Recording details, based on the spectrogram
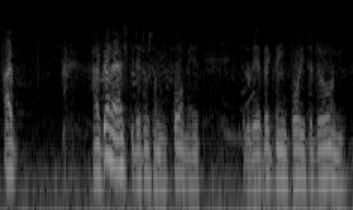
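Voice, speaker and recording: An actor playing an earnest, tender husband and adoptive father in an old radio drama, sincere and halting. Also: medium pitch, a little mellow, lightly acted. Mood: hesitant, sincere. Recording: muffled, noisy old radio recording.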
